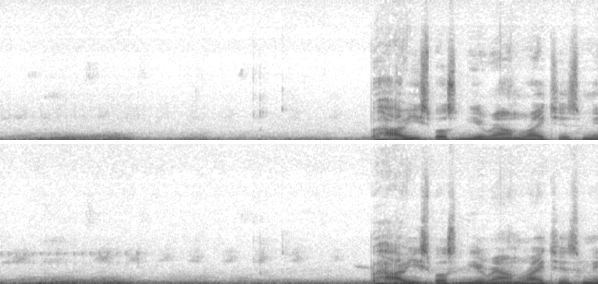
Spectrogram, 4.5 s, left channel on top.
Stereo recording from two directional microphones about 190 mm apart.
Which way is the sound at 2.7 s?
30° left (ahead or behind).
